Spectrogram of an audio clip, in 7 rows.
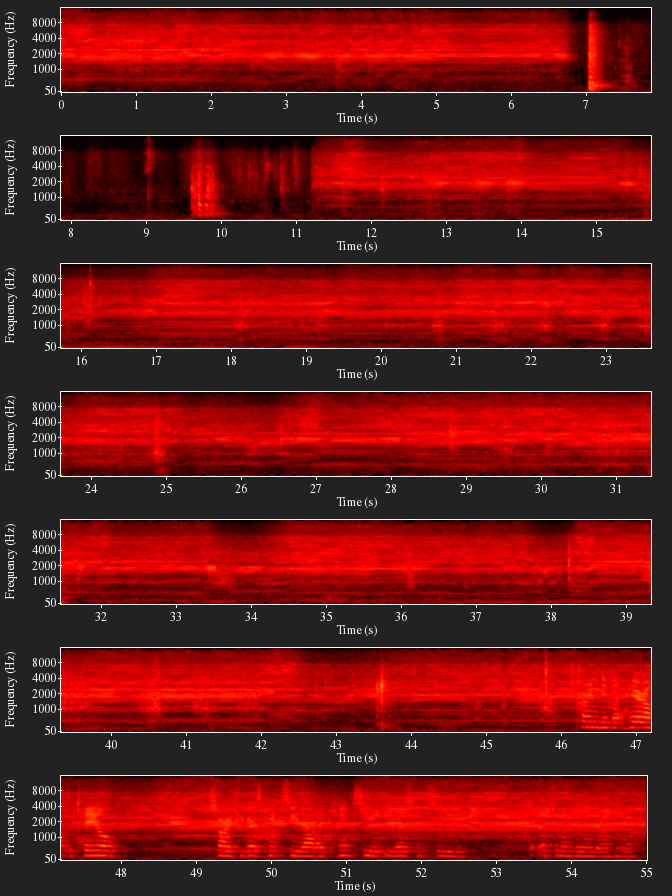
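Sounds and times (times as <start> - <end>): electric clippers running: 0.0 - 7.0, 11.2 - 55.0.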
